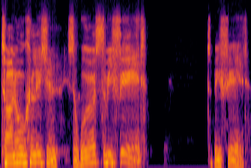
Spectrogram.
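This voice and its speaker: Slow-spoken, troubled railway signalman. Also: mid-range voice, expressive, heavy background noise. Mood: grave, uneasy. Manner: slow, halting, deferential, uneasy. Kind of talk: audio drama acting.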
